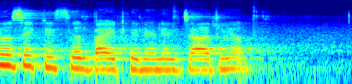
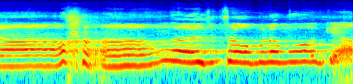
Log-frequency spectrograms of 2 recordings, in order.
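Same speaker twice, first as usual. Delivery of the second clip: crying; 5 semitones higher, 5 dB louder, slower than usual. Acted. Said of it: "सारा रोना start करती है".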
